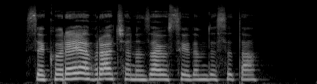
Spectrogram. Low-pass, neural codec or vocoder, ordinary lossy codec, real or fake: none; vocoder, 44.1 kHz, 128 mel bands every 512 samples, BigVGAN v2; none; fake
